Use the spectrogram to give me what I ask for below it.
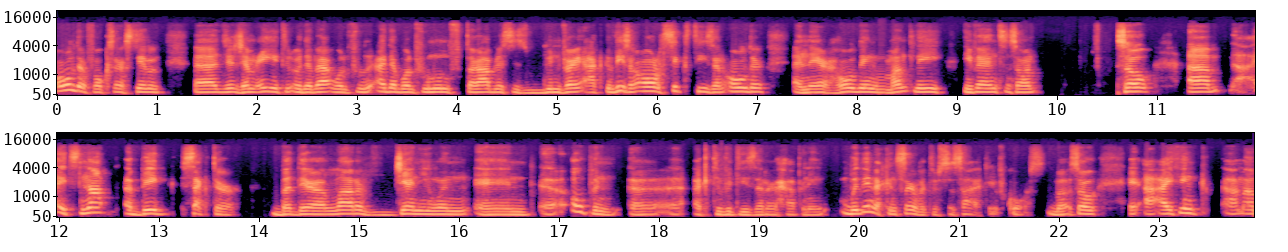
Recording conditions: video call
